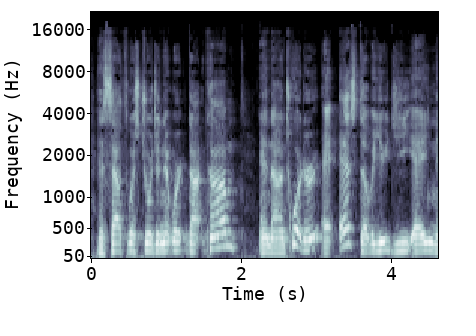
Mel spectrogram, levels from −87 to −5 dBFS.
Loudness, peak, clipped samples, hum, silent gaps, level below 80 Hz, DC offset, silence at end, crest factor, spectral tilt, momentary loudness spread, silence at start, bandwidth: -16 LUFS; -2 dBFS; under 0.1%; none; none; -48 dBFS; under 0.1%; 0 s; 14 dB; -5 dB/octave; 4 LU; 0 s; 17 kHz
